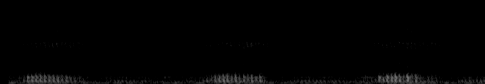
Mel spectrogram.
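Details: Male pet cat purring indoors, woken by petting and attention, which calms him; low rumbling purr swelling in three bursts about every two seconds, with soft hissy breaths between.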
